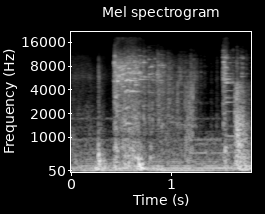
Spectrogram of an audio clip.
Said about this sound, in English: The door! The door! It's not my fault. The lamp fell into it. 'Cause you tripped and...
